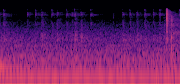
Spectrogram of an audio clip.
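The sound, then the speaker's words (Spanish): Soft, repeated computer clicks tap away over a low steady hum, with one sharper click standing out near the end. “Dispense usted si lo está escuchando grabado, ¿no? Por escuchar tanto clic”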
